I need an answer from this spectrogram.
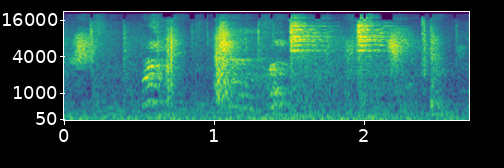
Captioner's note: smack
